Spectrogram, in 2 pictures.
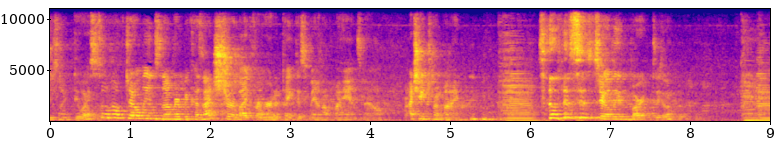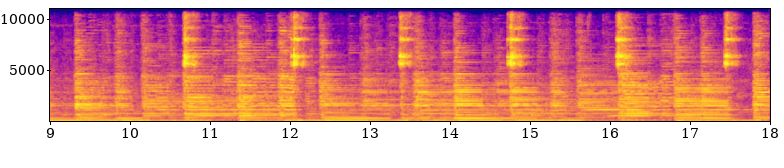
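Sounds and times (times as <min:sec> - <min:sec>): acoustic guitar strumming: 0:05.6 - 0:06.2, 0:08.4 - 0:18.0.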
